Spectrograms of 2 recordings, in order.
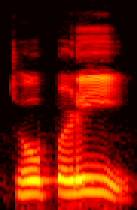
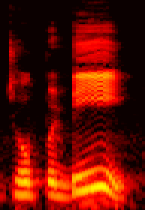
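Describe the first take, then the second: First: "झोपड़ी" with a retroflex flap; flapped ड़. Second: "झोपड़ी" with a hard stopped ड. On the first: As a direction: flick the tongue in "झोपड़ी", no hard d. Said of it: "लेकिन हम क्या बोल रहे हैं". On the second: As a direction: stop the tongue firmly in "झोपड़ी", no flap. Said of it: "अगर ड होता तो हम बोलते हैं". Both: Shown as a demonstration.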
